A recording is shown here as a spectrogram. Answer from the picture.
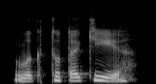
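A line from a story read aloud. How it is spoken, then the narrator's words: Menacing question. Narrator (Russian): грозно спросил Толик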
